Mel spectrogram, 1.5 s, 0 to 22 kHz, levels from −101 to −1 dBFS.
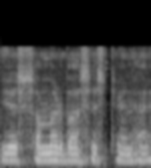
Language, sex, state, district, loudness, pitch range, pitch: Hindi, female, Bihar, Araria, -33 LUFS, 130-135 Hz, 135 Hz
